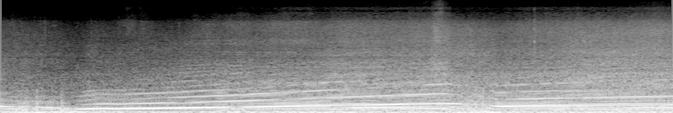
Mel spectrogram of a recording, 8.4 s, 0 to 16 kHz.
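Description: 2007 Nissan 350Z HR's V6 engine heard from inside the cabin, accelerating up through the gears of its manual gearbox. The engine pitch climbs steadily and drops back at an upshift just after the start, again about three seconds in and about six seconds in, then climbs again.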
